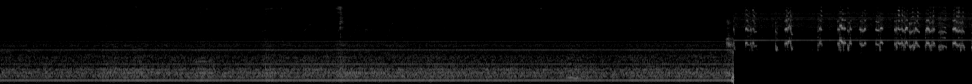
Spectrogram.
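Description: A steady electrical room hum with a few faint snips of scissors cutting cloth. About seven seconds in, the hum cuts off abruptly and small birds chirp rapidly and high-pitched, louder than anything before.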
